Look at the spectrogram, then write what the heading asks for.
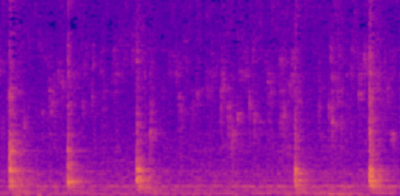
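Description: Garlic and ginger sizzling in hot oil in a nonstick wok while a metal spatula stirs them, knocking against the pan five times. A low steady hum runs underneath.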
